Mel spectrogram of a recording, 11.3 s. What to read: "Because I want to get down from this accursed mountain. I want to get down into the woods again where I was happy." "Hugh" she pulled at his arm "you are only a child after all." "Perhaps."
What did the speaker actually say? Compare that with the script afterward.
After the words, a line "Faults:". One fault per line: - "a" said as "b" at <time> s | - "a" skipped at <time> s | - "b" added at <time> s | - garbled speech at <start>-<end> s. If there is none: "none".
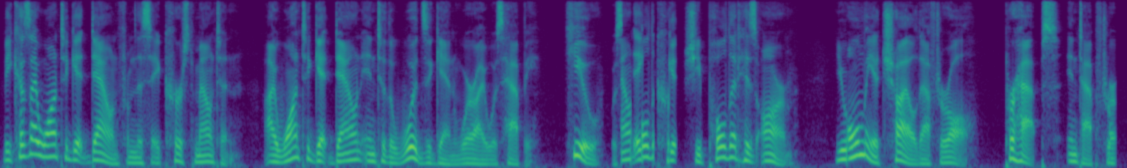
"Because I want to get down from this accursed mountain. I want to get down into the woods again where I was happy." "Hugh" [garbled] she pulled at his arm "you only a child after all." "Perhaps." [garbled]
Faults:
- garbled speech at 6.1-6.8 s
- "are" skipped at 8.5 s
- garbled speech at 10.7-11.2 s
